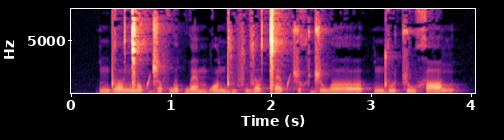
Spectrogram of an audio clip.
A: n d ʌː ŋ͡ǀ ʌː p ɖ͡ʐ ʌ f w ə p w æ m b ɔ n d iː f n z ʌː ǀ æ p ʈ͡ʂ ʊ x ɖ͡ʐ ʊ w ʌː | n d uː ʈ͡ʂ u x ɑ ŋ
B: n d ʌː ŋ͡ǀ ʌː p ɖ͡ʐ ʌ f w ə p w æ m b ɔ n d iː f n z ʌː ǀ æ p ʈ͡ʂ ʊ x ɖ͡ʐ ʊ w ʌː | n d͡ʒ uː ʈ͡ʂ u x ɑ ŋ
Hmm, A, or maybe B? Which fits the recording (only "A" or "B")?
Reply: A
